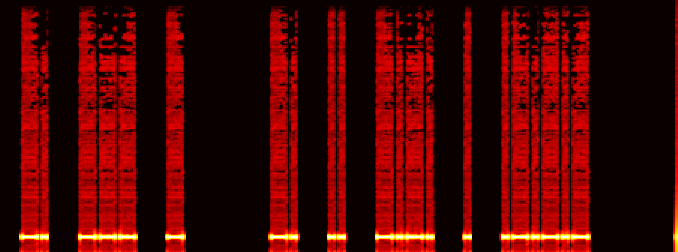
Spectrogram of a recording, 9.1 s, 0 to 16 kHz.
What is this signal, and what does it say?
Morse code, heard as a keyed tone, about 18 wpm, spaced as for 12 wpm, 1000 Hz. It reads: NOT NICE.
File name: qotdfiles / 12wpm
